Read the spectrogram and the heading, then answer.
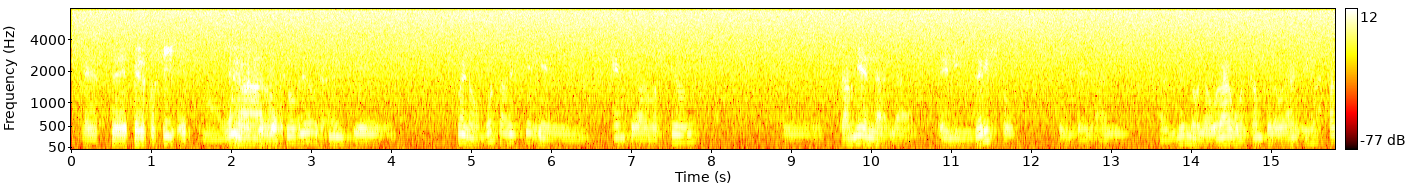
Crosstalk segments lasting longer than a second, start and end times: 2.0-3.4

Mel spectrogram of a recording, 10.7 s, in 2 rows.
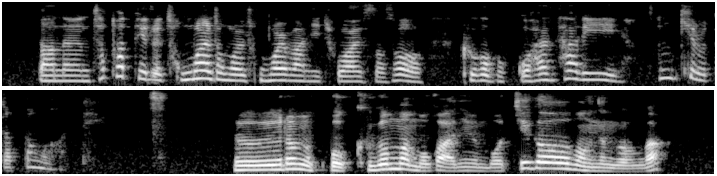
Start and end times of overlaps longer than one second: none

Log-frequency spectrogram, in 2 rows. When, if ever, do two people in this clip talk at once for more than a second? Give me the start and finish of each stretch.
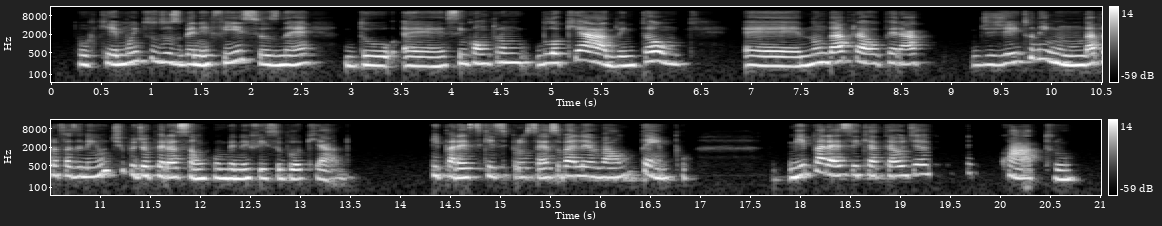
none

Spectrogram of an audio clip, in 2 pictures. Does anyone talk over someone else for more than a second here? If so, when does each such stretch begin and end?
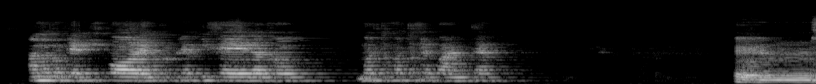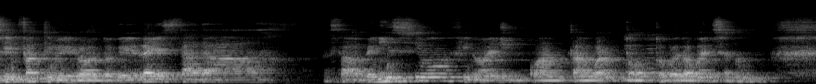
none

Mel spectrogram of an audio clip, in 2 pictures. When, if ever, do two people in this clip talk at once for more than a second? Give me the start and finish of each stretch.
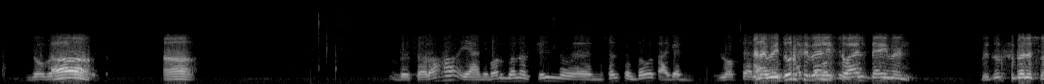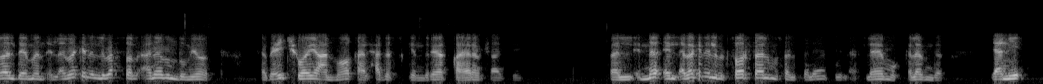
7.5-9.1

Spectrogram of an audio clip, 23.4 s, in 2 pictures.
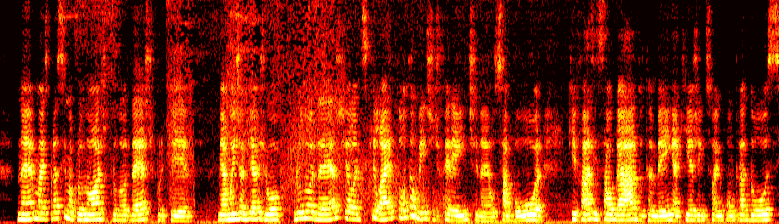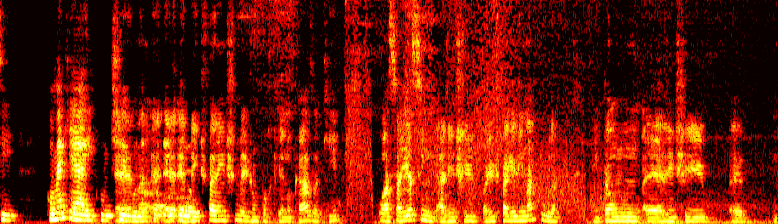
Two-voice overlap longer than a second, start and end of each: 13.4-14.7

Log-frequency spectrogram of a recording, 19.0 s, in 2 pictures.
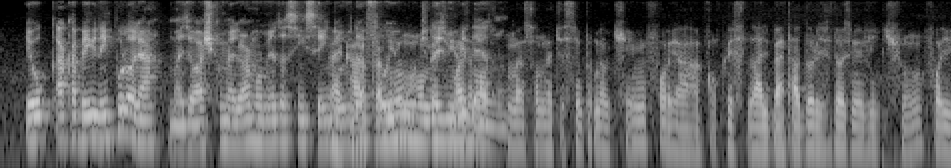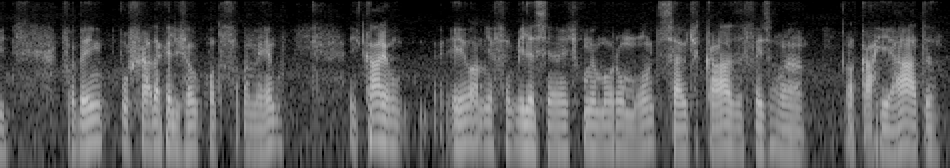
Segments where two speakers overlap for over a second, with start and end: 3.3-5.1

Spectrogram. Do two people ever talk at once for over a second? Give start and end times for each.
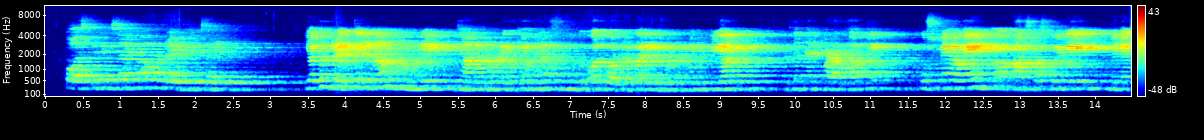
none

